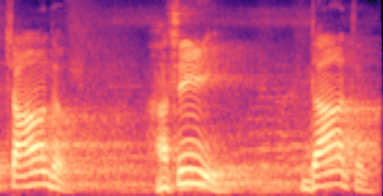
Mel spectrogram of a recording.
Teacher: उच्चारण करते हैं तो हवा नाक व मुख दोनों से निकलती है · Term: अनुनासिक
